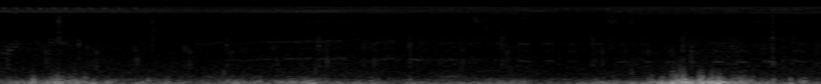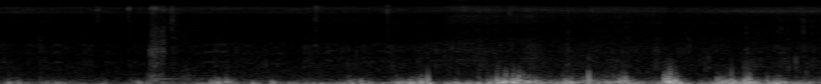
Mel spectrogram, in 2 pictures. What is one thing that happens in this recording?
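Horse hooves thud softly on grass at a trot.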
